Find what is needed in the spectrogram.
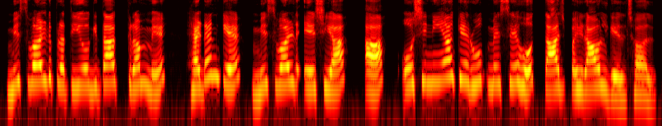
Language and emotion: Maithili, neutral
